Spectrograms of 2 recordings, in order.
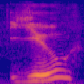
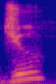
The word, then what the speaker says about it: you: Next is the word you. Go right here. Instead of saying ju, pronouncing a j sound, it's an eu sound.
